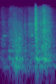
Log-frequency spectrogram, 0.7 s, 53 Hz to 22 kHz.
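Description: The ink cartridge carriage of an HP Deskjet 2723 printer slides into place with a short mechanical whir and two quick clunks, heard close up.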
